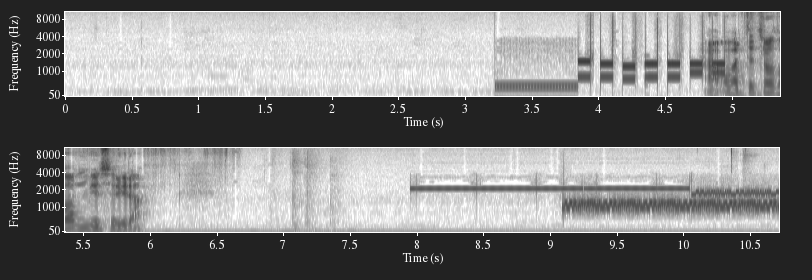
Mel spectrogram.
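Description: A dial-up modem connecting to the internet: a short dial tone, then a quick run of DTMF dialing beeps, a burst of ringing and handshake chirps and screeches, and steady high carrier tones that swell louder near the end, with a voice briefly speaking early on.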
